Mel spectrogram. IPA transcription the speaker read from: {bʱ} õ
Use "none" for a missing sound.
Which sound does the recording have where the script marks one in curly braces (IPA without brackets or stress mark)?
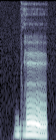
bʱ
